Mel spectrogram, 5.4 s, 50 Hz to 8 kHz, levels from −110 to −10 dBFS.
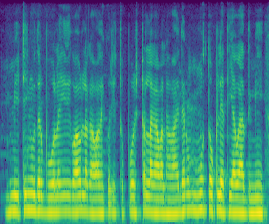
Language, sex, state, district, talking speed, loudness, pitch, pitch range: Magahi, male, Jharkhand, Palamu, 180 wpm, -16 LUFS, 155 Hz, 150-160 Hz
